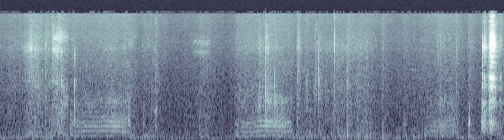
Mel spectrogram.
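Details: A pet cat snoring indoors, soft raspy breaths with a faint harmonic buzz recurring about every three seconds, quiet and even, with a small clatter at the end.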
